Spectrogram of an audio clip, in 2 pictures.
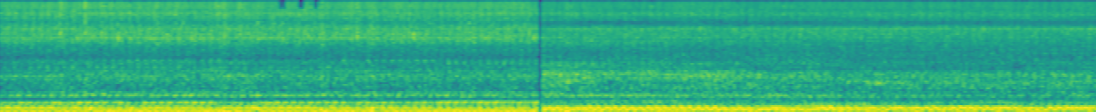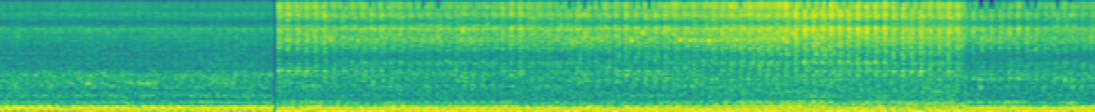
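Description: A Bombardier machine's engine runs with its carburetor removed, giving a loud, rough, steady idle that stays constant for the whole stretch, with a slight shift in tone partway through and no talking.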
